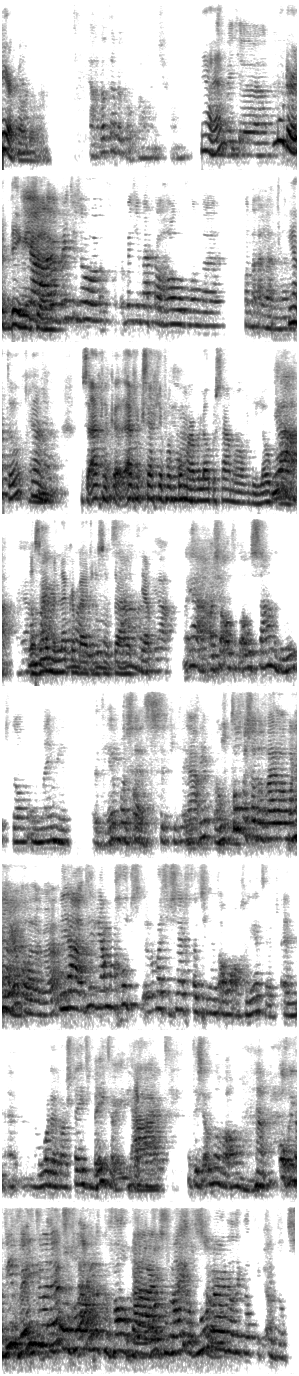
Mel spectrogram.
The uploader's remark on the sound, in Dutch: De geluidskwaliteit van deze aflevering is iets minder dan je van ons gewend bent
